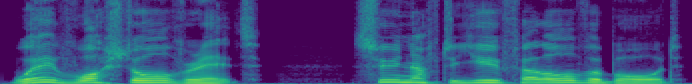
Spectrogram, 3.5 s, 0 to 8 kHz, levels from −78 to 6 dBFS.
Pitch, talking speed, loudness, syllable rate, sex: 165 Hz, 140 wpm, -16 LUFS, 4.4 syllables/s, male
